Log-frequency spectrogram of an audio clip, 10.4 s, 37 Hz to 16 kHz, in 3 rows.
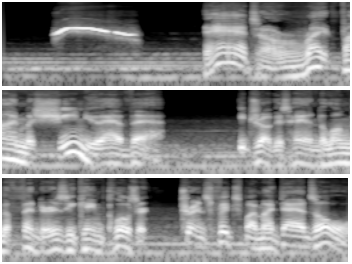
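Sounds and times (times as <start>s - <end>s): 
long low whistle from a boy by a car's front fender: 0.5s - 1.4s
speech: 2.0s - 5.2s, 5.8s - 10.4s.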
